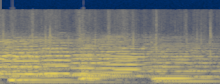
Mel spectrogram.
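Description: Ranchera band playing a short instrumental passage between sung lines, steady high string tones over bass notes that change about three times.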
